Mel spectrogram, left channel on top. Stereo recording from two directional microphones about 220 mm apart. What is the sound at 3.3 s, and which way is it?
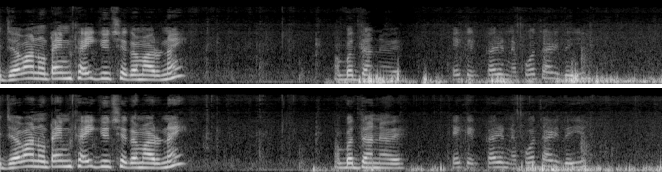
Speech, 15° right (ahead or behind).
